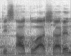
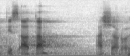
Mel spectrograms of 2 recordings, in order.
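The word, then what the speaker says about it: تسعة عشر: Tetap bacanya bukan tis'atu asyarin tapi tis'ata asyara.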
